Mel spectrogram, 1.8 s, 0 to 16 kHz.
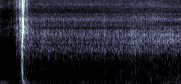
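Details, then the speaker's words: Worn tensioner pulley bearing on a 2006 Toyota Corolla 1.8L 1ZZ-FE, removed during serpentine belt and tensioner replacement: sharp click then thin dry whirring hiss as the old bearing free-spins; the new one spins only briefly and smoother. "that bearing is not supposed to sound like that see that it only spins just a little bit and it's much smoother it doesn't just freeze spin like the other one"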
